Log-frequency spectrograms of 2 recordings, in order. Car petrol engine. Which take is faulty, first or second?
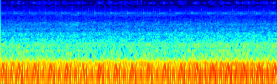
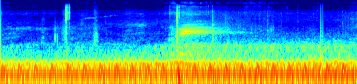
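first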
